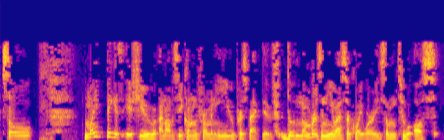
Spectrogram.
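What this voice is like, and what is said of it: Irish accent. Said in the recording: “If you can't tell by my accent, I'm actually in Ireland.”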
